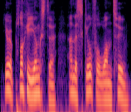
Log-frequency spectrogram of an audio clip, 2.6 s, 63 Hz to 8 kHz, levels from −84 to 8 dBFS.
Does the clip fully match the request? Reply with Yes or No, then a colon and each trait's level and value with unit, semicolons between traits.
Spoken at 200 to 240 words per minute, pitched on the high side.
No: fast, 205 wpm; low, 130 Hz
